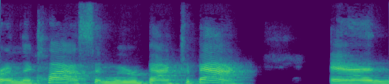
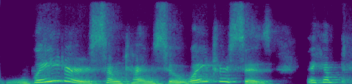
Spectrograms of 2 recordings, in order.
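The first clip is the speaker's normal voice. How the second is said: usual speaking voice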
